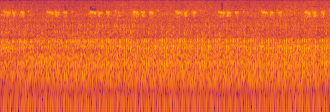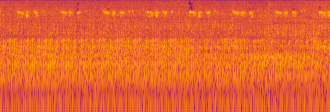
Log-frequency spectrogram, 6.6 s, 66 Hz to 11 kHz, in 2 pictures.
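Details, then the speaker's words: 2012 Range Rover L322 4.4 TDV8 at idle: a sharp repeating chirp about three times a second from the front accessory belt drive. Owner suspects a worn tensioner or pulley, possibly the recon alternator fitted in France, or contamination on the belt. "I think that's vibrating so taking up slack which suggests one of the pulleys is knackered. That's the tensioner doing its thing."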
